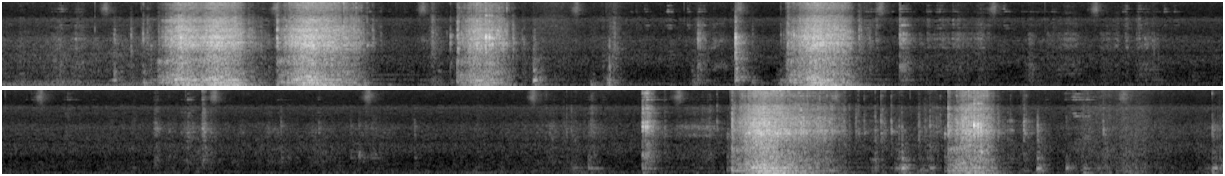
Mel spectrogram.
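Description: A sewing machine stitches salwar pocket pieces in short rattling bursts, several quick runs of rapid ticking early on, a long quiet gap, then two more bursts near the end.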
